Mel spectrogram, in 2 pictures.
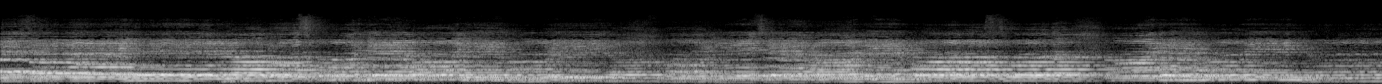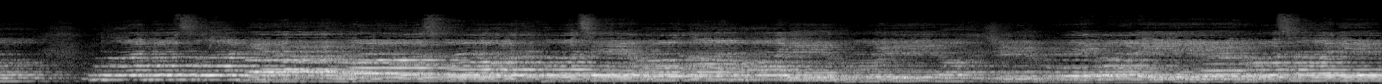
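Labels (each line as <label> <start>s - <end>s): A choir of male and female voices singing sacred music. 0.0s - 27.6s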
